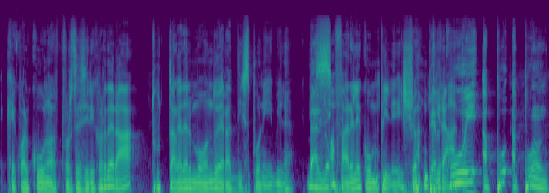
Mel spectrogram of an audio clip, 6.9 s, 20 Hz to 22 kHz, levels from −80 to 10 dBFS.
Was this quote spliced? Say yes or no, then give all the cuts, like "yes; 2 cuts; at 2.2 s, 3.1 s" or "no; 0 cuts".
yes; 4 cuts; at 1.8 s, 2.2 s, 3.8 s, 4.1 s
